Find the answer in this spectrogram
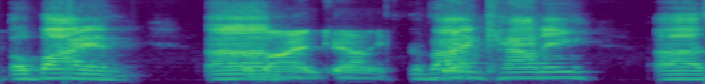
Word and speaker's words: Obion: probably gonna mispronounce this oh how do you pronounce your school obay obay OB County obay County uh Central High School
